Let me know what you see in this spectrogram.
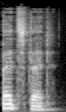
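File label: "bedstead", English, British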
